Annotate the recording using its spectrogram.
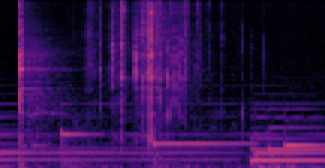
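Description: A raw egg cracked open over a ceramic bowl: a sharp crack of the shell just after the start, then a brief crackling as the shell is pulled apart about a second in. Gentle background music plays throughout.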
